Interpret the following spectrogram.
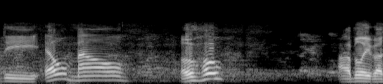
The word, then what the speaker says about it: El Mal Ojo: So, for our first scenario, it's called the El Mal Ojo. I believe I said that correctly. David, how do we pronounce the scenario?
